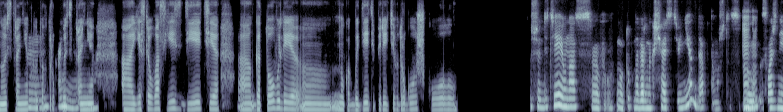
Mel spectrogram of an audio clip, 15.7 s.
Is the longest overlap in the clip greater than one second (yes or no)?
yes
